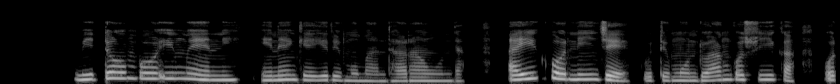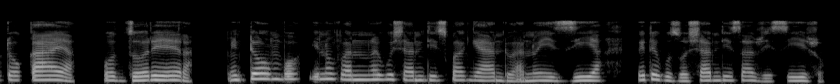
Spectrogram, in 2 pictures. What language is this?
Ndau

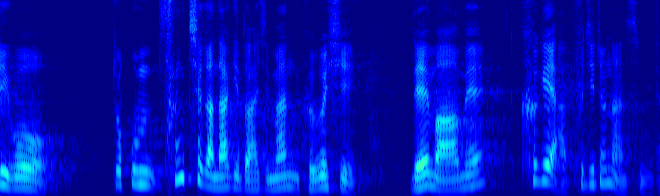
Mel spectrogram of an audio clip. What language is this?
Korean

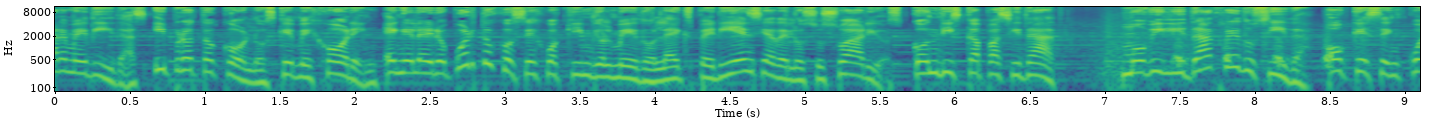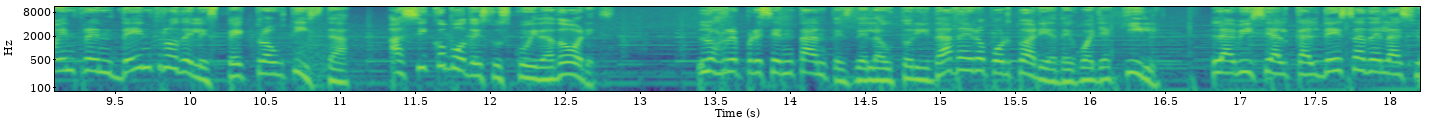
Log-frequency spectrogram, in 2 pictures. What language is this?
Spanish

